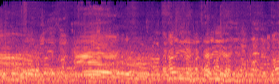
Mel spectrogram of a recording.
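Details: Small bull and heifer calves at a Dhaka cattle market call with wavering moos, one swelling call around the middle and shorter ones after, amid loud voices and market chatter.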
